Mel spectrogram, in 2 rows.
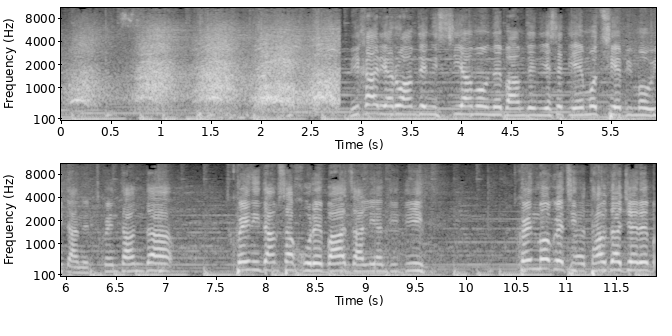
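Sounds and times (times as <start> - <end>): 
crowd chanting at a national team celebration: 0.0 - 2.8
speech: 2.9 - 9.8, 10.5 - 11.8.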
